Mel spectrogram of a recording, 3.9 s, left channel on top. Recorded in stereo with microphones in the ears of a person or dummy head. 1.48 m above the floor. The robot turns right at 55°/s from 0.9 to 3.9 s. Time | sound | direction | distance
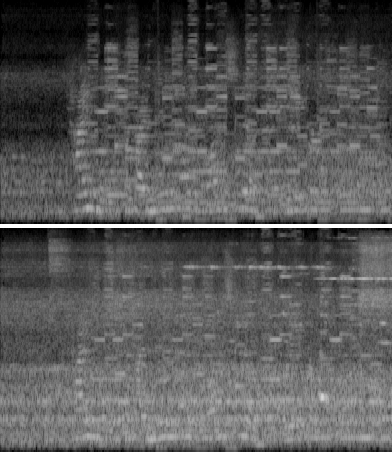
0.6 | a woman speaking | 170° right | 2.5 m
